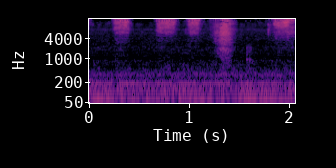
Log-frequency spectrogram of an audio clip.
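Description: A paintbrush stroking paint onto a craft-foam leaf: a few short, faint brushing strokes over a low steady hum.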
